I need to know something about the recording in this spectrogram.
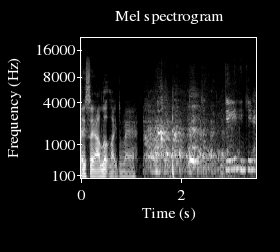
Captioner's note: laughter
